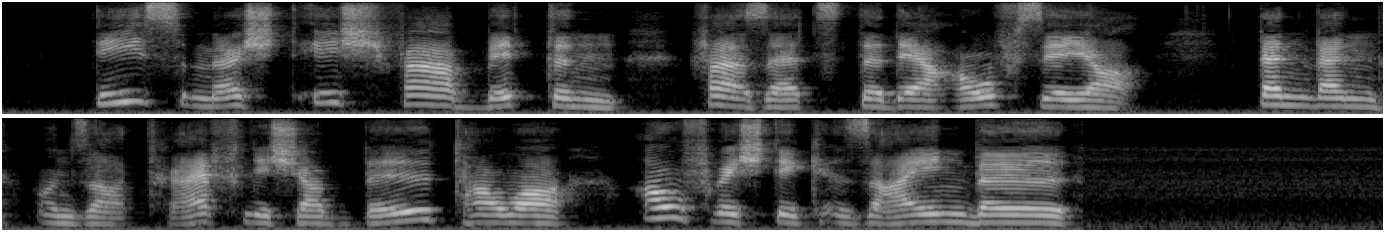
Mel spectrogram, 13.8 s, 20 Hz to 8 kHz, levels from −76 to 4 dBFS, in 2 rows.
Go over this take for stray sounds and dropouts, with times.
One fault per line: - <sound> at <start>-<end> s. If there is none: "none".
none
